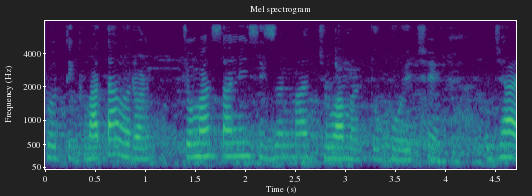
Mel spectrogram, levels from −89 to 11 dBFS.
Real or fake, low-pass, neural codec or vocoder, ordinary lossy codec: real; 7.2 kHz; none; none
